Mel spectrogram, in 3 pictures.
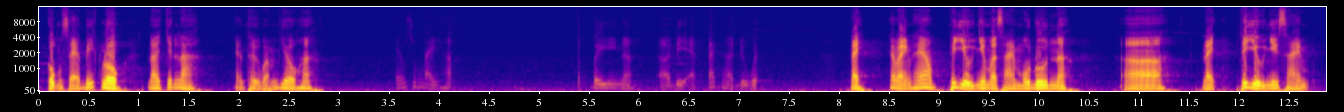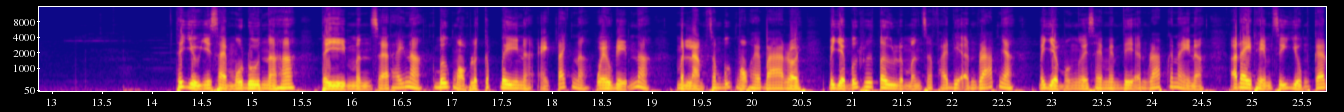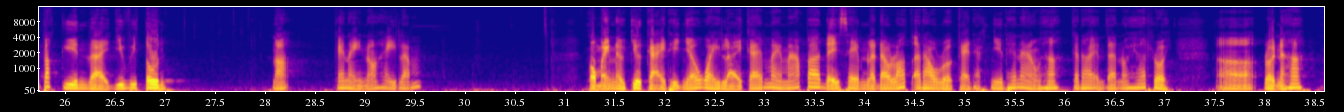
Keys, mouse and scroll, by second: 7.5 scroll up 1, 11.2 click, 25.4 middle click, 25.7 right click, 27.5 click, 29.7 middle click, 32.4 click, 35.0-35.6 scroll up 1, 35.6 F4, 35.8 scroll up 1, 36.2 middle click, 36.8-37.1 scroll down 1, 37.1-38.3 middle drag.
